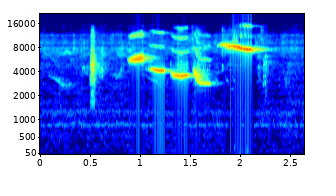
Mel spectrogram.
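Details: Tledekan gunung lure song: a short buzzy burst, then a run of high whistled notes sliding downward, ending in a long rising-falling whistle, over a steady low hum.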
